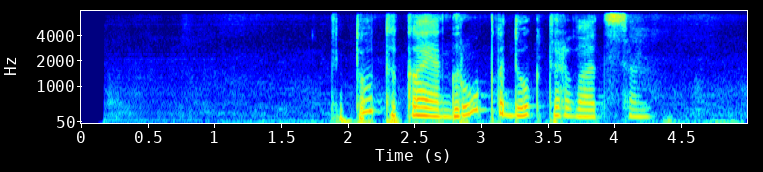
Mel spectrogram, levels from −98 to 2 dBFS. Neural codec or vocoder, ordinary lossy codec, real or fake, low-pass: codec, 16 kHz in and 24 kHz out, 1.1 kbps, FireRedTTS-2 codec; none; fake; 7.2 kHz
